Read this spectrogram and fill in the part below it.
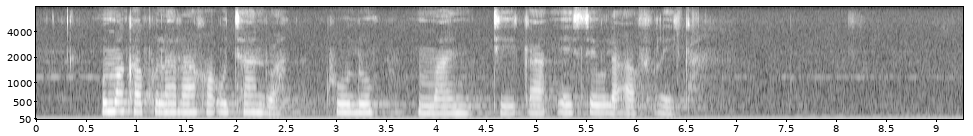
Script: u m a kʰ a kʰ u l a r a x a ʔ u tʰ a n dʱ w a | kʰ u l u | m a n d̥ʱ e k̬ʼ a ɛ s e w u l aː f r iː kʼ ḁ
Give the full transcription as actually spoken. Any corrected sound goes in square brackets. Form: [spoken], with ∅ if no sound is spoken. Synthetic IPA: u m a kʰ a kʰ u l a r a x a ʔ u tʰ a n dʱ w a | kʰ u l u | m a n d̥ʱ [i] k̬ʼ a ɛ s e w u l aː f r iː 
